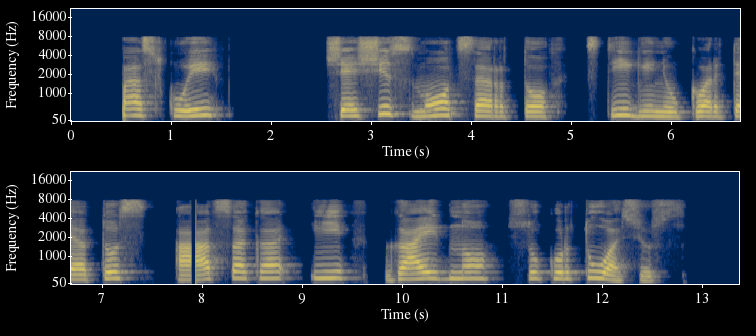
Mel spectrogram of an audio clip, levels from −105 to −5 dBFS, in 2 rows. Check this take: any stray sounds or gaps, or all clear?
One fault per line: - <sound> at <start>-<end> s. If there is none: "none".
- dropout at 7.9-7.9 s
